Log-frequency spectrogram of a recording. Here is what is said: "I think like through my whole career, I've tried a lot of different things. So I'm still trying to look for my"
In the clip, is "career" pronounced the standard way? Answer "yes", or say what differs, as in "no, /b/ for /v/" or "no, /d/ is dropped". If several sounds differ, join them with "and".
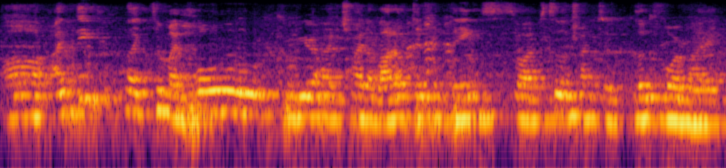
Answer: yes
